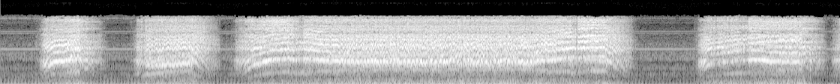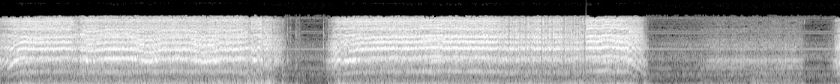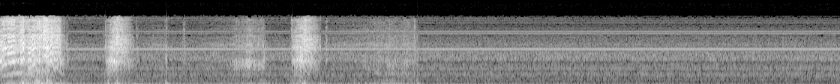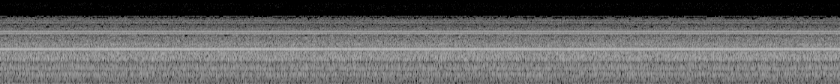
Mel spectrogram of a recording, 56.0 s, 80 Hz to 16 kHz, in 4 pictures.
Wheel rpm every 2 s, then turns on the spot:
50, 80, 140, 160, 150, 40, 110, 140, 150, 60, 160, 160, 40, 20, 50, 0, 10, 0, 0, 0, 0, 0, 0, 0, 0, 0, 0, 0.
12-14 24-26 28-30 32-34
